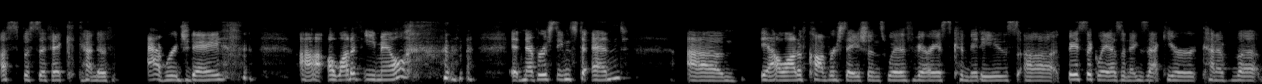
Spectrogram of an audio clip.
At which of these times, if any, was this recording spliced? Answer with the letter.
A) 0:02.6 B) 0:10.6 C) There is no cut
B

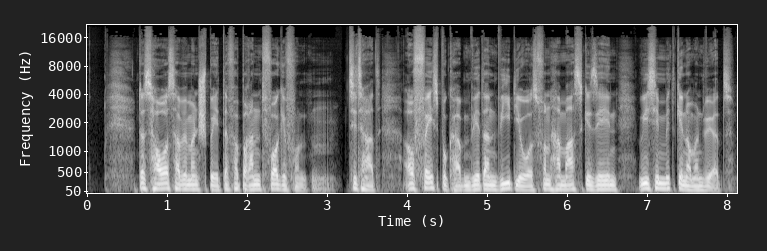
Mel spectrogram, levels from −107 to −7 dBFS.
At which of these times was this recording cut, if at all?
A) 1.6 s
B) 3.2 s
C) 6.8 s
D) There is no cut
B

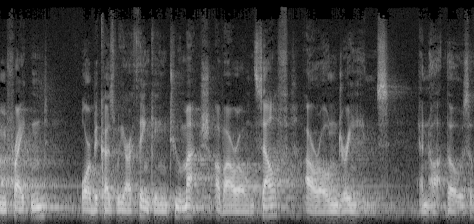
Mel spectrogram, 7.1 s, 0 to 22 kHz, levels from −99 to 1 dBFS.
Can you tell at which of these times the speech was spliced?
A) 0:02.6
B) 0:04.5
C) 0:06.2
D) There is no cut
B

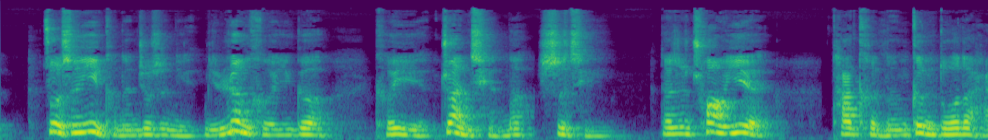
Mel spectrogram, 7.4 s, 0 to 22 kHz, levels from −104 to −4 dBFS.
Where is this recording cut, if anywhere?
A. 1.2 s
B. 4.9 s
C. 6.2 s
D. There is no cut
B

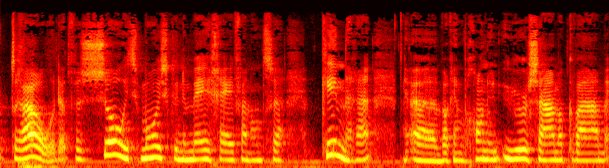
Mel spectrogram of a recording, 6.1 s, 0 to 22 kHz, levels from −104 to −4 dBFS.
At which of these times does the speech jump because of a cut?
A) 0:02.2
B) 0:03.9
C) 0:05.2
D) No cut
B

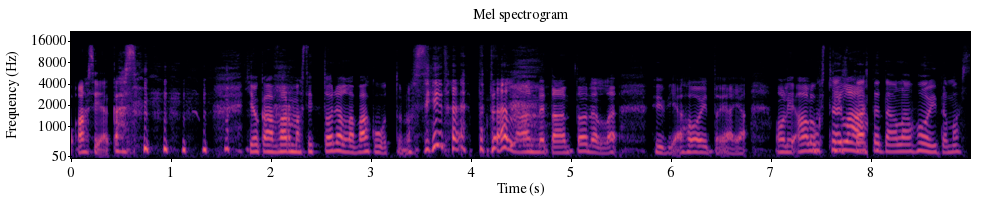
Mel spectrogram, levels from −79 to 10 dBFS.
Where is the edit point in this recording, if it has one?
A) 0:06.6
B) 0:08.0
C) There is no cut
B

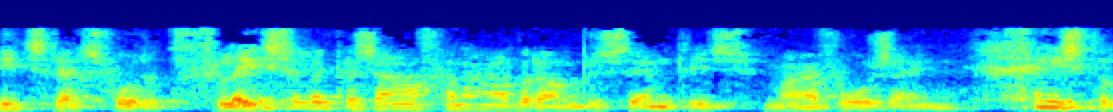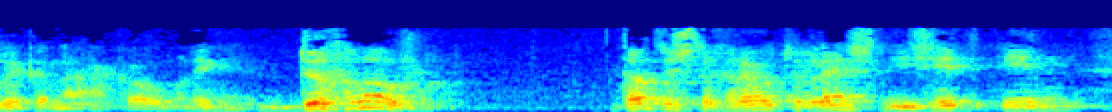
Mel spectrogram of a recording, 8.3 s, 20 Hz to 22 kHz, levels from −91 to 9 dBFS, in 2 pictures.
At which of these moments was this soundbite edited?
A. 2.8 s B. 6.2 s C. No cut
C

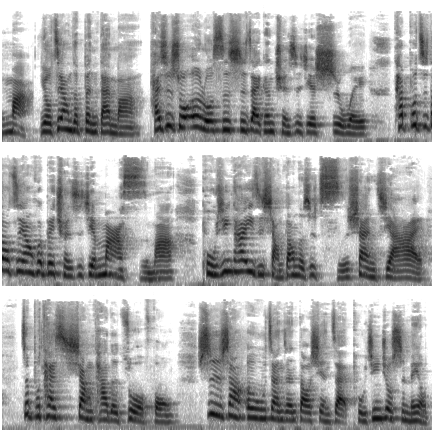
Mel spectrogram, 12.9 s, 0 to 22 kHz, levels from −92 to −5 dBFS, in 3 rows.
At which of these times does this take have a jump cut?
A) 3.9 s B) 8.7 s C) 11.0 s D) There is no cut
D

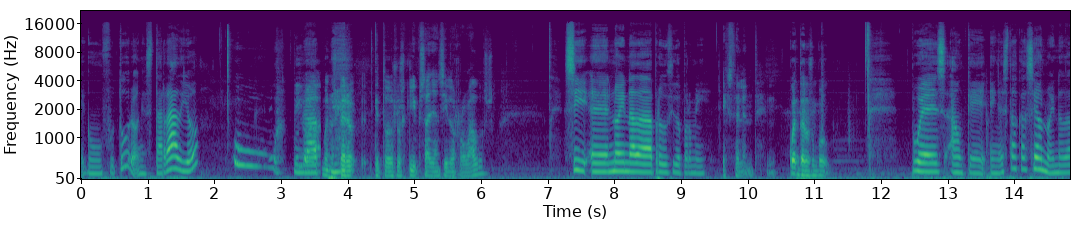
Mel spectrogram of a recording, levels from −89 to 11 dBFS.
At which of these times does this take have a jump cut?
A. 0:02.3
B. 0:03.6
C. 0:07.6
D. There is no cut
B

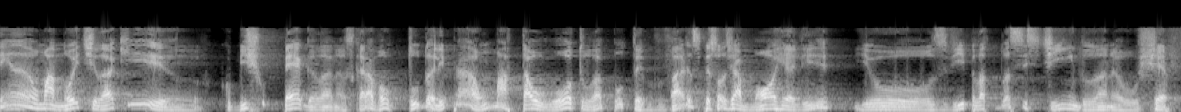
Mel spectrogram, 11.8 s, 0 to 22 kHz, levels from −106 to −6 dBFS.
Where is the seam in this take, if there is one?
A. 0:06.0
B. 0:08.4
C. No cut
C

